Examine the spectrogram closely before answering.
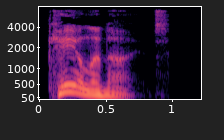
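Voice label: "kaolinize", British English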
